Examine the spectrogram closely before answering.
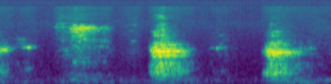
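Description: A woman breathing hard from exertion during a weighted lunge workout: four short, airy breaths about a second apart.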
